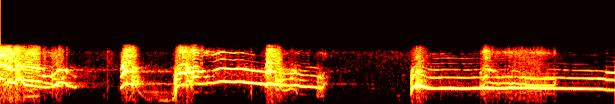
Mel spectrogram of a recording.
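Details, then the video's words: Howling from two pet dogs, Bobby and Angel: short yelps leading into long steady howls that hold a level pitch or dip slowly, with silent gaps between phrases. "Bobby and Angel howling lol"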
